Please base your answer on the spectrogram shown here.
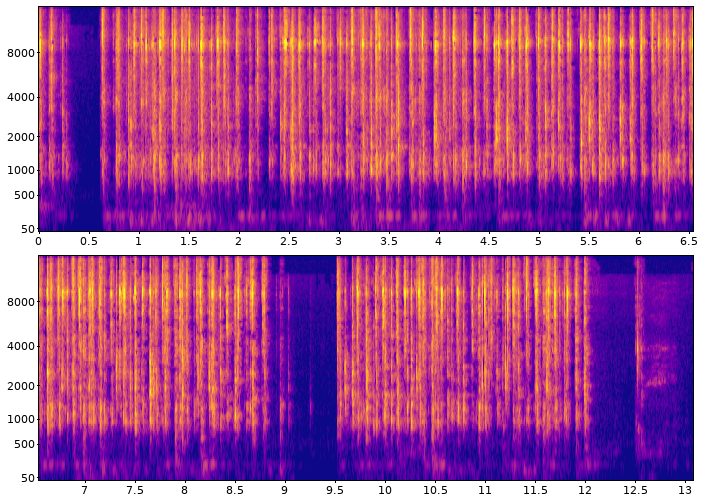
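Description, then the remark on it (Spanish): Rapid, steady, clear keyboard typing as someone writes something down, clicking continuously for several seconds, pausing briefly, then resuming before a few final keystrokes. No one speaks. “Porque, a ver, déjenme escribir esto.”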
